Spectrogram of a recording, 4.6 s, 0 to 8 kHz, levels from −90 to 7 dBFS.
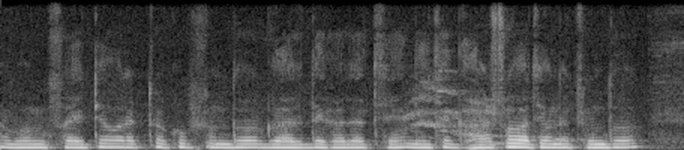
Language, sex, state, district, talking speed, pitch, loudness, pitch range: Bengali, male, Tripura, Unakoti, 155 wpm, 170 Hz, -17 LUFS, 165-180 Hz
